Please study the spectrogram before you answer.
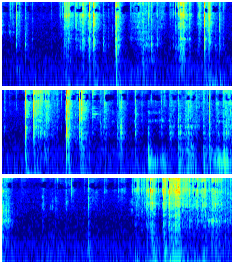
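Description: A solid orange bar of soap, held in the hand, is scraped with a metal blade into crumbly granules while a teal soap bar lies nearby untouched. Quiet, bright, crisp scraping and crumbling bursts with a dry tearing texture come in uneven strokes. The sound goes nearly silent for a moment before one last dense stretch of scraping.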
